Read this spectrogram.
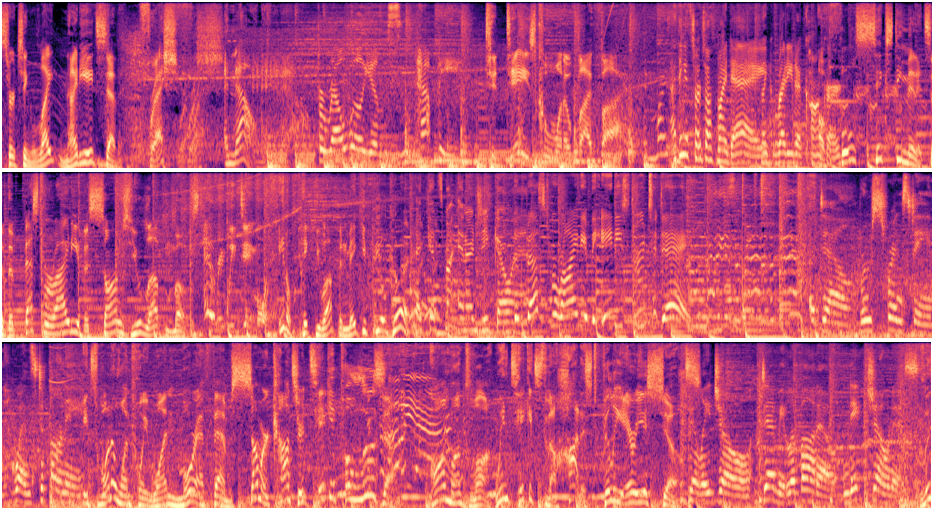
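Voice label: radio hot adult contemporary; radio imaging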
